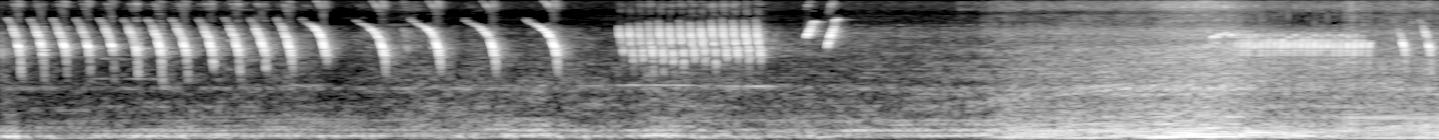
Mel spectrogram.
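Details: Canary song for training: long string of rapid descending whistled notes, a buzzy rolling trill, then fading tones as broadband rushing noise rises.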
